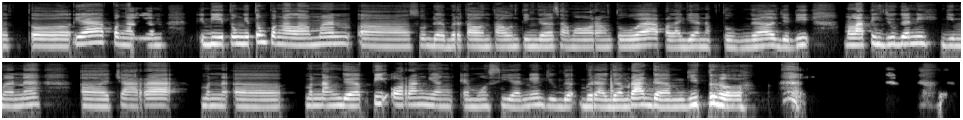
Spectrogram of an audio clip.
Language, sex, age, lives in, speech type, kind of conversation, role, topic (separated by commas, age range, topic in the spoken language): Indonesian, female, 30-34, Indonesia, conversation, podcast, guest, Gimana pembagian tugas rumah tangga di rumahmu?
